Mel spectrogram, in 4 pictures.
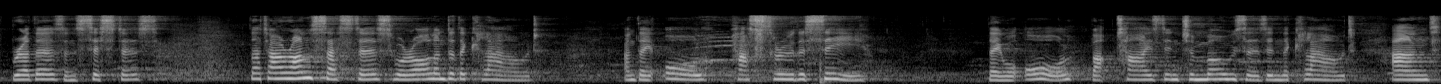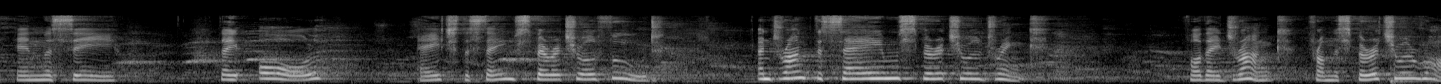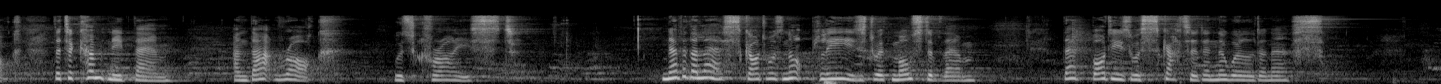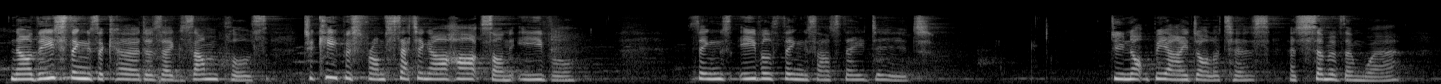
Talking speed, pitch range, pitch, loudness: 110 wpm, 210-260 Hz, 230 Hz, -23 LUFS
